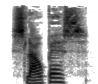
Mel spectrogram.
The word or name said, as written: slagbas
